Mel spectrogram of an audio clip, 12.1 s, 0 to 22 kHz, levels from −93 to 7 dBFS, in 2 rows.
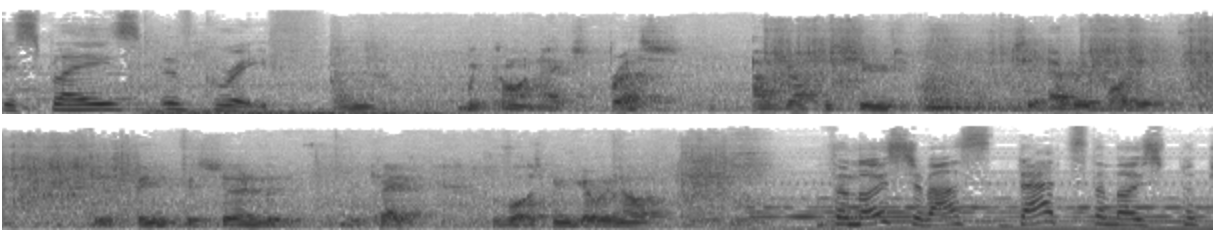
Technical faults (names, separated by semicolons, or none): timecode bleed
